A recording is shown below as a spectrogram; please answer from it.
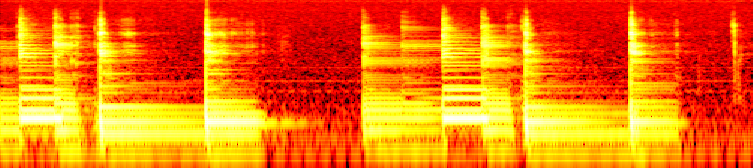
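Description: Bass guitar playing alone, with sharp thumb slaps and tapped notes in an uneven rhythm, each attack ringing briefly before the next.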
